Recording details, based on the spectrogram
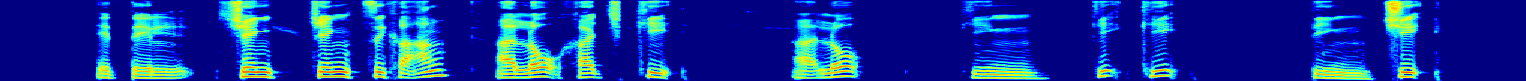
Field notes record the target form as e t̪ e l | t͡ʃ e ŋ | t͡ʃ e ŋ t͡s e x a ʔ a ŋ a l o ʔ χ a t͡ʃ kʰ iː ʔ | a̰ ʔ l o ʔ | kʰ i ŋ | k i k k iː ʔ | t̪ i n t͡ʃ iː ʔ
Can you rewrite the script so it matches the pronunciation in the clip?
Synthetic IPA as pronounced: e t̪ e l | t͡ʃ e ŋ | t͡ʃ e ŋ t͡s i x a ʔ a ŋ a l o ʔ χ a t͡ʃ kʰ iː ʔ | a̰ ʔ l o ʔ | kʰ i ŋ | k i ʔ k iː ʔ | t̪ i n t͡ʃ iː ʔ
